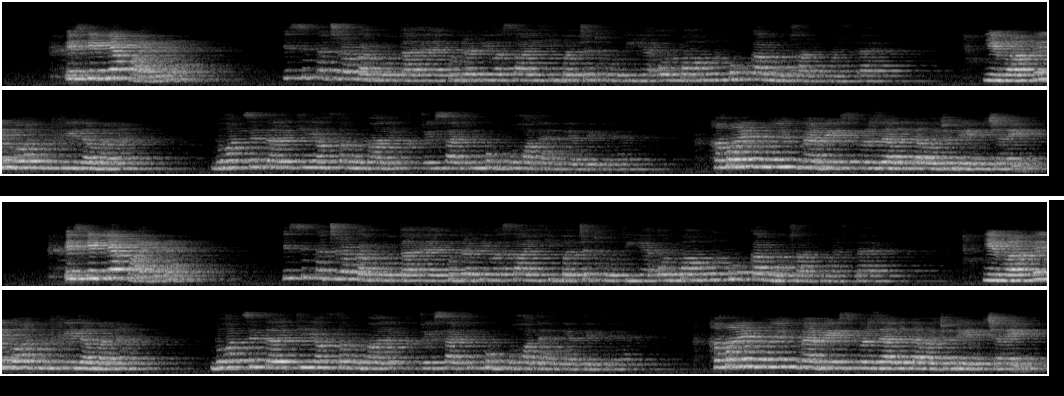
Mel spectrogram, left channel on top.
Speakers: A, on the right; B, on the right.
A: اس کے کیا فائدے ہیں؟
B: اس سے کچرا کم ہوتا ہے قدرتی وسائل کی بچت ہوتی ہے اور ماحول کو کم نقصان پہنچتا ہے
A: یہ واقعی بہت مفید عمل ہے
B: بہت سے ترقی یافتہ ممالک ریسائکلنگ کو بہت اہمیت دیتے ہیں
A: ہمارے ملک میں اب اس پر زیادہ توجہ دینی چاہیے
